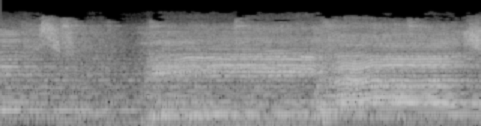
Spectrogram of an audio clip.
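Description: Small youth vocal ensemble singing a gospel song together into microphones. One phrase tails off about half a second in, and the next comes in just under a second in.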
